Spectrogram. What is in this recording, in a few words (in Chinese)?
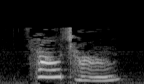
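"操场" Mandarin Chinese; hsk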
